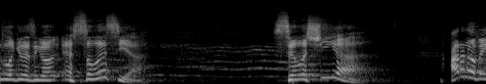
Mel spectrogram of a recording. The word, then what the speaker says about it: Cilicia: Well, I was like, Cilicia. It's Cilicia, by the way.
